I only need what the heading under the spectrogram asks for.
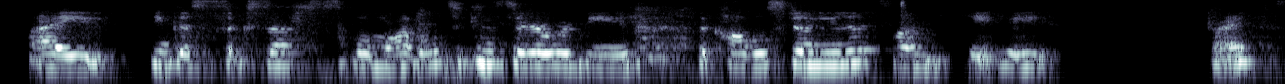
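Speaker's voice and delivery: trembling with nerves, shaky voice. Speaker commenting on a housing parcel, nervous, with a shaking voice. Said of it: "Voice is shaking".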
